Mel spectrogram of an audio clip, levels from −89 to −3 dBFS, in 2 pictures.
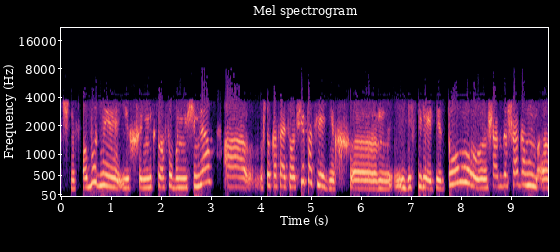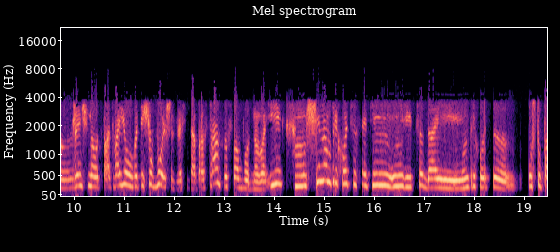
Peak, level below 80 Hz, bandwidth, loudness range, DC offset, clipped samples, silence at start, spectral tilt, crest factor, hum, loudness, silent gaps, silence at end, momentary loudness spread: -6 dBFS; -58 dBFS; 6 kHz; 2 LU; under 0.1%; under 0.1%; 0.05 s; -2.5 dB/octave; 10 dB; none; -17 LUFS; none; 0 s; 6 LU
